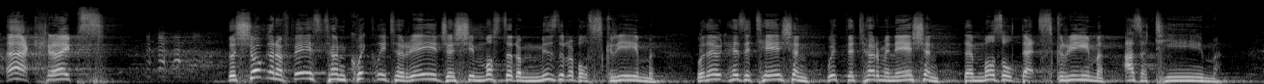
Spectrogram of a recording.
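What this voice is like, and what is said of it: Put-on Scottish accent. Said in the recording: “Read it to the children in a Scottish accent.”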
